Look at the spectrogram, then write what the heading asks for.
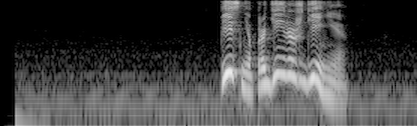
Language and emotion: Russian, positive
